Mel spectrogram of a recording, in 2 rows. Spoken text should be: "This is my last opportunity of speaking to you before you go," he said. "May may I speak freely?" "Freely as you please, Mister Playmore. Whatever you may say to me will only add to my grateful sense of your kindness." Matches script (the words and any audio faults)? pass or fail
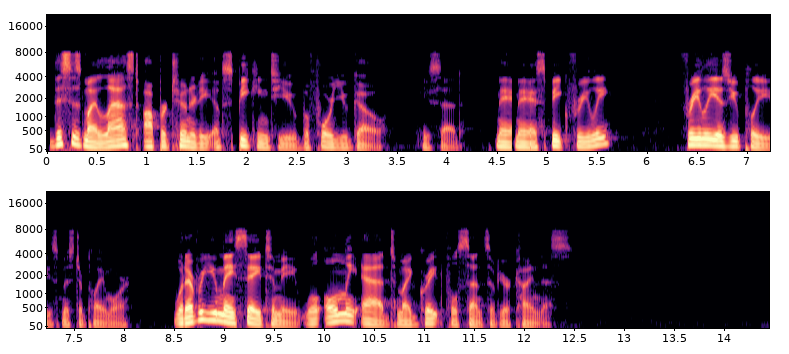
pass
